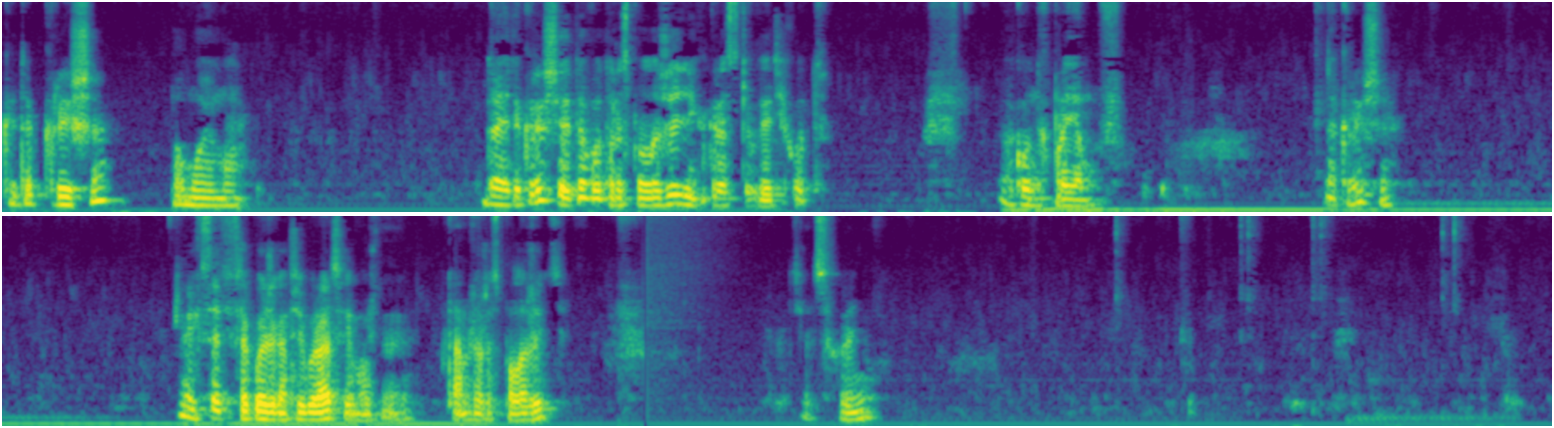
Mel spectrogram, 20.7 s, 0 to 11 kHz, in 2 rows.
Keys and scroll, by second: 14.9 Print.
